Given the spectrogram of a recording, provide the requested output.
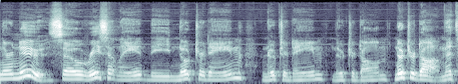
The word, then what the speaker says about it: Notre Dame: So recently, the Notre Dame, that's how you say it, cathedral burned, and I found out about it by looking at Facebook.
